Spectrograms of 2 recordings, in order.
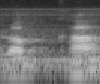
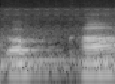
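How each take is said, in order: Both takes have the same delivery.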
